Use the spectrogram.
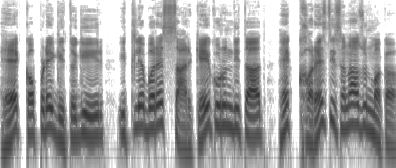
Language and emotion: Goan Konkani, surprised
